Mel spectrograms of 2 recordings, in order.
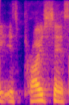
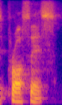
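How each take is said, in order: First: Process with a long o, PROH-cess; Australian pronunciation. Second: Process with a short o, PRAH-cess; American pronunciation. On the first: Mother correcting son Connor, process as proh-cess. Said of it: "And I say". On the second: Mother imitating son's American process, prah-sess. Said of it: "Oh, that's American". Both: Retold or imitated.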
